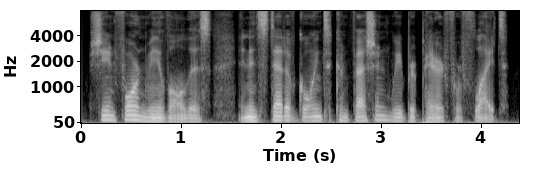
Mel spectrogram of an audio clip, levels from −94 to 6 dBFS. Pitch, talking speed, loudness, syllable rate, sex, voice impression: 90 Hz, 220 wpm, -19 LUFS, 5.9 syllables/s, male, masculine, adult-like, slightly relaxed, slightly dark, slightly hard, slightly muffled, raspy, intellectual, calm, wild, slightly sharp, slightly modest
